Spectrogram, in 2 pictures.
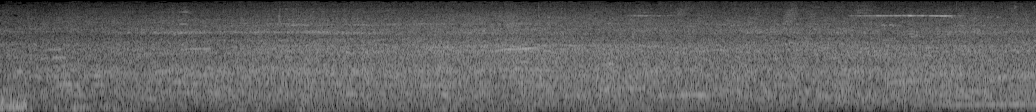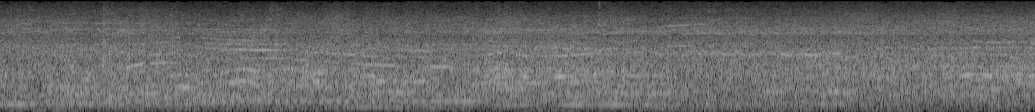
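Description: Steady street traffic: cars passing through an intersection, engines and tyre noise blending into a constant hum, with a faint engine drone rising out of it from about halfway through.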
